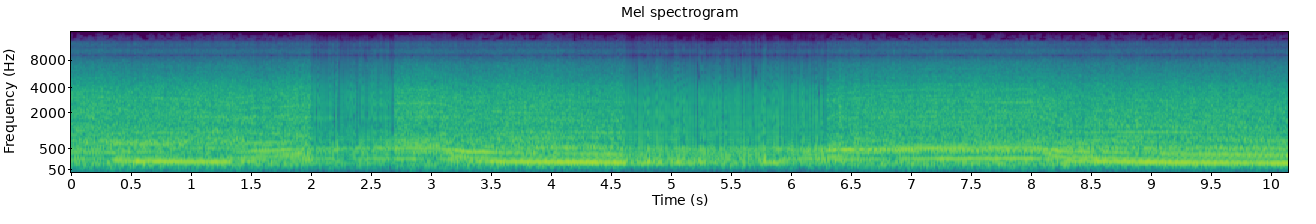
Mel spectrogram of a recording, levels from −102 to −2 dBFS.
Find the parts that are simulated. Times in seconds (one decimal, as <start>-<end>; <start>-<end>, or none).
2.0-2.7; 4.6-6.3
